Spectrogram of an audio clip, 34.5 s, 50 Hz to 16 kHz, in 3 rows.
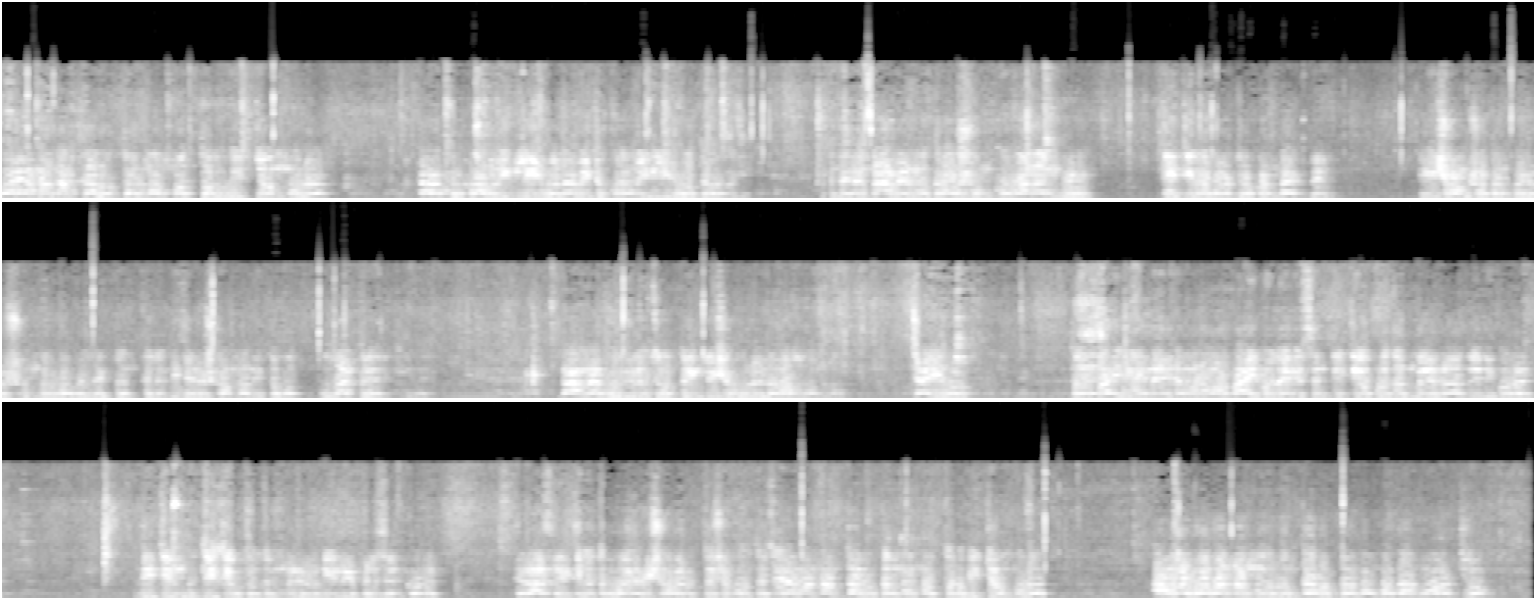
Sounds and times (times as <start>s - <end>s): Male speech, man speaking: 0.0s - 2.6s, 3.2s - 10.1s, 10.7s - 14.8s, 15.7s - 18.9s, 19.6s - 23.1s, 24.0s - 31.0s, 31.6s - 34.2s
Narration, monologue: 0.0s - 34.4s.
